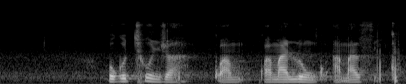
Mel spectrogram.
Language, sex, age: Xhosa, male, 24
